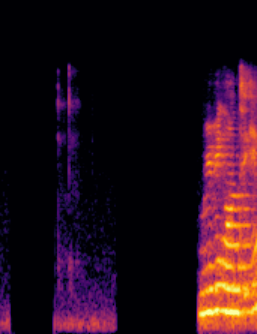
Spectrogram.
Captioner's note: mouse clicking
